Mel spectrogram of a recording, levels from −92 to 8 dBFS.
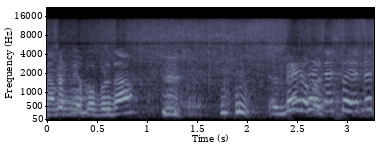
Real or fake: real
